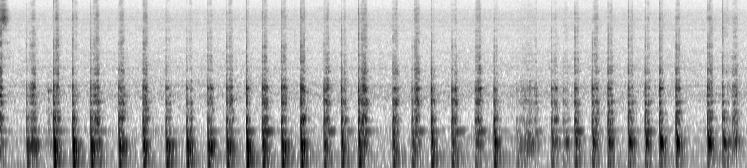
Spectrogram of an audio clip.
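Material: Cardboard.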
